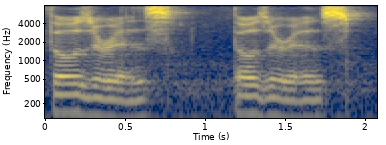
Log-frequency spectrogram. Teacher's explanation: then we drop the H of his so it sounds like those are is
